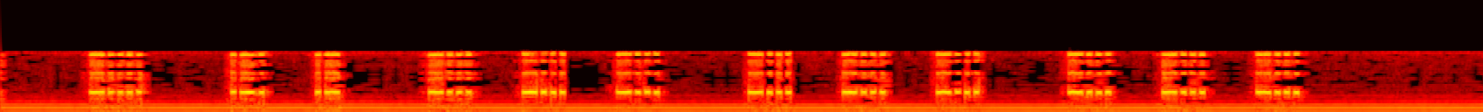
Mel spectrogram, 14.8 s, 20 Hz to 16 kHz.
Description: Morse code, heard as a keyed tone, about 25 wpm, spaced as for 13 wpm, 690 Hz. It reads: 6 RA BBB BBB BBB
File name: Linksmakalnis-2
